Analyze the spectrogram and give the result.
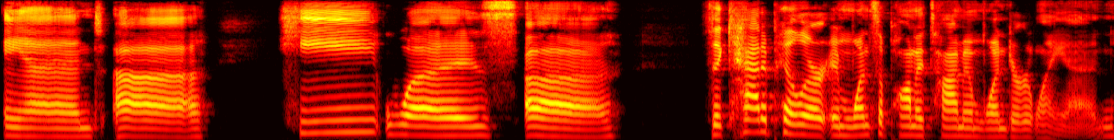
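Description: In a very clean recording with a silent background, a woman with an American accent talks at a very slow pace, her medium pitch showing ordinary variation. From Memphis, Tennessee (US South). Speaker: labor union organizer, trivia game writer. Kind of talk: trivia game hosting.

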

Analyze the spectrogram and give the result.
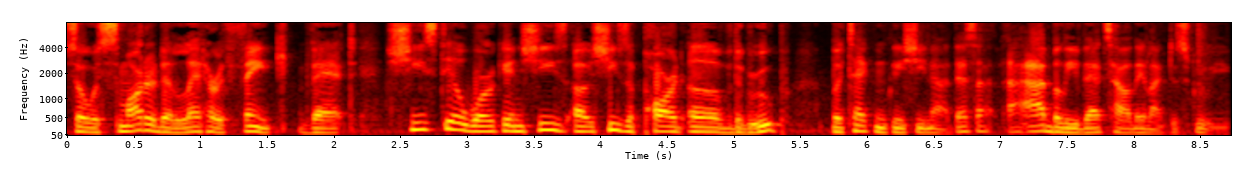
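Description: Talking at a moderate pace, a man has a plain, everyday voice at medium pitch, with lively intonation. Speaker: after-show host. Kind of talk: casual panel chat.

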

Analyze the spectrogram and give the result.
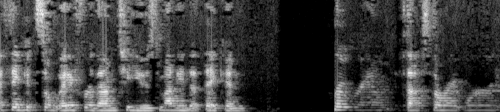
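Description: A woman with a somewhat breathy, fairly low voice speaks in a flat, monotone way, though her loudness swings a lot. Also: moderate pace. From Texas. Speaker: bitcoin business development executive. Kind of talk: interview.

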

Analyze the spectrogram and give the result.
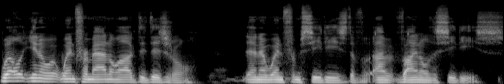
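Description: Rather quickly and with usual pitch movement, an unremarkable speaking voice talks on. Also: man, fairly low pitch for a man. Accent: American. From Philadelphia, Northeast. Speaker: radio DJ and station manager. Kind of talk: casual interview. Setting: studio.

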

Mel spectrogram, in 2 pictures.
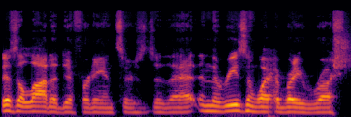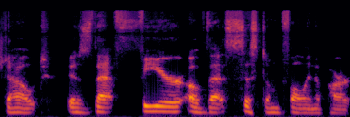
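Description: A man talks with an ordinary speaking voice at medium pitch. He keeps his intonation fairly even and leaves hardly any pauses. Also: fairly quick pace. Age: 40s. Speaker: sustainability podcast host. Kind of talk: Q&A town hall answers; scripted podcast intro and outro.

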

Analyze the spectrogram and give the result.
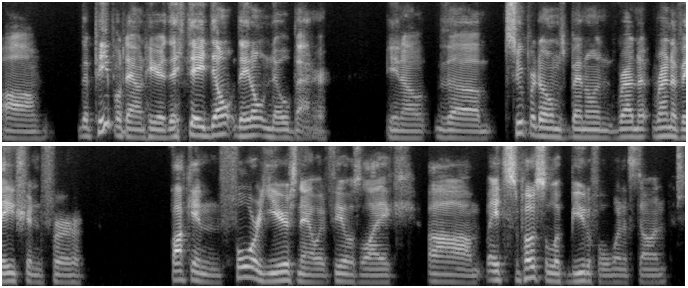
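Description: With an American accent, a man speaks at a moderate pace and medium pitch, with ordinary pitch variation over a quiet background. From US South, Louisiana (Chalmette). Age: 30s. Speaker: podcast host. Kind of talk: casual chat.

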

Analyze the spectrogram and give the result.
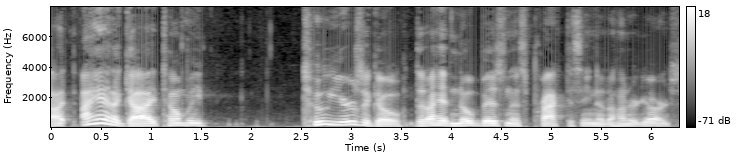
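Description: A man with an American accent talks at a moderate pace and a fairly high pitch, his intonation lively. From US Midwest. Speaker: hunter. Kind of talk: casual chat. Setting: outdoors at hunting camp.

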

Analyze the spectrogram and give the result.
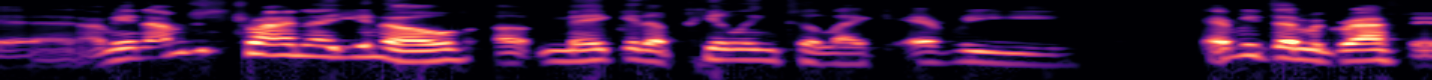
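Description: A man talks at a very fast pace in a bright, sharp tone, with a dry, close sound with no echo and a quiet background. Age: 20s. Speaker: comedian. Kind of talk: casual chat. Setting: phone call.

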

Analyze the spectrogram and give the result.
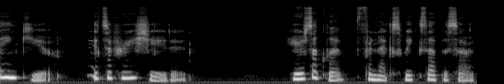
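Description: A somewhat breathy woman with a fairly high pitch and a dark, mellow tone speaks at a fairly slow pace. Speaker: podcast host. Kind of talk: scripted narration.

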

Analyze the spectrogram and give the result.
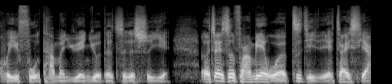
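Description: The sound is dry and close, without any echo. A man speaks very fast. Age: 30s. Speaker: politician and lawyer. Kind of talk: casual interview.

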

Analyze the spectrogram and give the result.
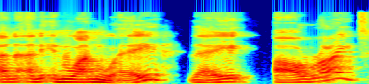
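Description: A man with an English accent speaks at a medium pitch. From England. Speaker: rabbi. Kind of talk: interview.

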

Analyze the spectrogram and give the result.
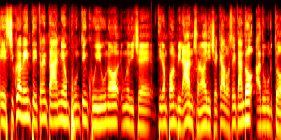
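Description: A man talks at a very fast pace with hardly any pauses. His pitch is fairly high for a man and moves in an ordinary way. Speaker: entrepreneur. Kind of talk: interview.

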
